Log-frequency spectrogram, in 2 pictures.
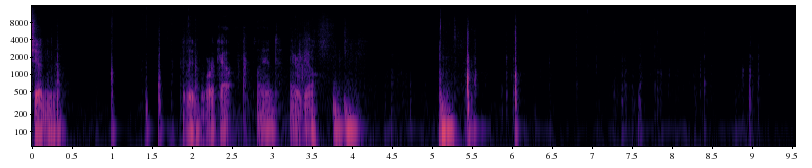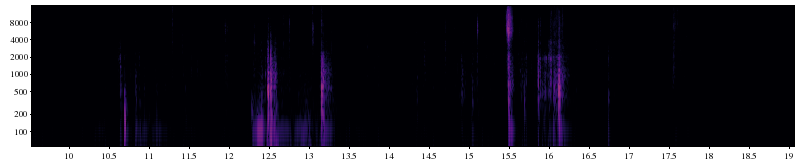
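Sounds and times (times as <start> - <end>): plastic wrapper tearing and crinkling: 10.9 - 18.6.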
